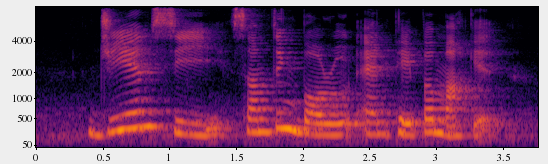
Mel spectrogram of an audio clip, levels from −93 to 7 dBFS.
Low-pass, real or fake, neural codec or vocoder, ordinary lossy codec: none; real; none; none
